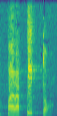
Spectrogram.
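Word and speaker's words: παραπίπτω: griega que se se se puede pronunciar como para Pipo para ppto p a r a p i p t o para Pipo Qué significa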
